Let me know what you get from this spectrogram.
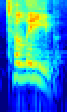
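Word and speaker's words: Tlaib: Talib.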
